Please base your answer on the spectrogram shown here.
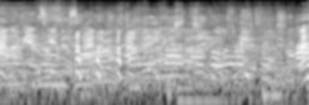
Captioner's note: se ríe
